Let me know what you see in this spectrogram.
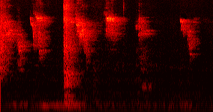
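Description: Small birds chirping faintly, a short high chirp about every half second, some falling in pitch, with one sharper, louder chirp or click a little over a second in.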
